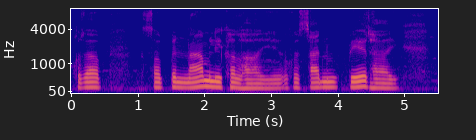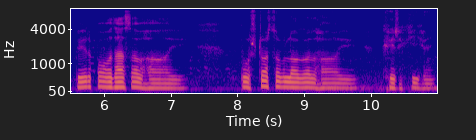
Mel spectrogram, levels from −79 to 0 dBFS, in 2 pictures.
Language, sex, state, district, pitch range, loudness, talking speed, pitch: Bajjika, male, Bihar, Vaishali, 115-140 Hz, -34 LUFS, 100 wpm, 125 Hz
